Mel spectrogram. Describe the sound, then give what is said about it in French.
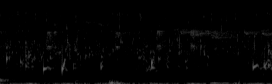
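Water trickles steadily while small droplets splash and drip in bright, scattered plinks as paddles dip into the water and rise again in a steady rhythm. It is fairly quiet, with no voices. “Plongeons et jeter de gouttelettes, son cristallin,”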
